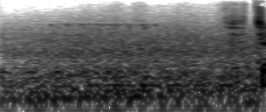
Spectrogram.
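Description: A car moving slowly nearby: a steady low engine rumble and tyre hiss with no break.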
